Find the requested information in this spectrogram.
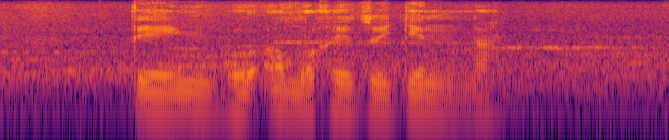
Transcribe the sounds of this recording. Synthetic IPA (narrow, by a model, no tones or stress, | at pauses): tʼeŋ̩bʊʔamʊχet͡sʼwekʼɪn̩ːna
